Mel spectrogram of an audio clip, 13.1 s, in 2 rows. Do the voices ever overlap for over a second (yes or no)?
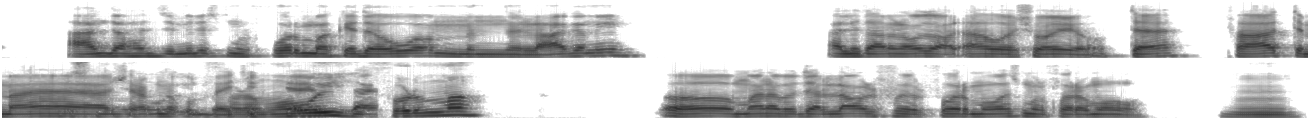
yes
